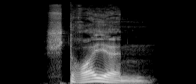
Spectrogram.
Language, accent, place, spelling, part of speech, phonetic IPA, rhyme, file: German, Germany, Berlin, Streuen, noun, [ˈʃtʁɔɪ̯ən], -ɔɪ̯ən, De-Streuen.ogg
- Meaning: plural of Streu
